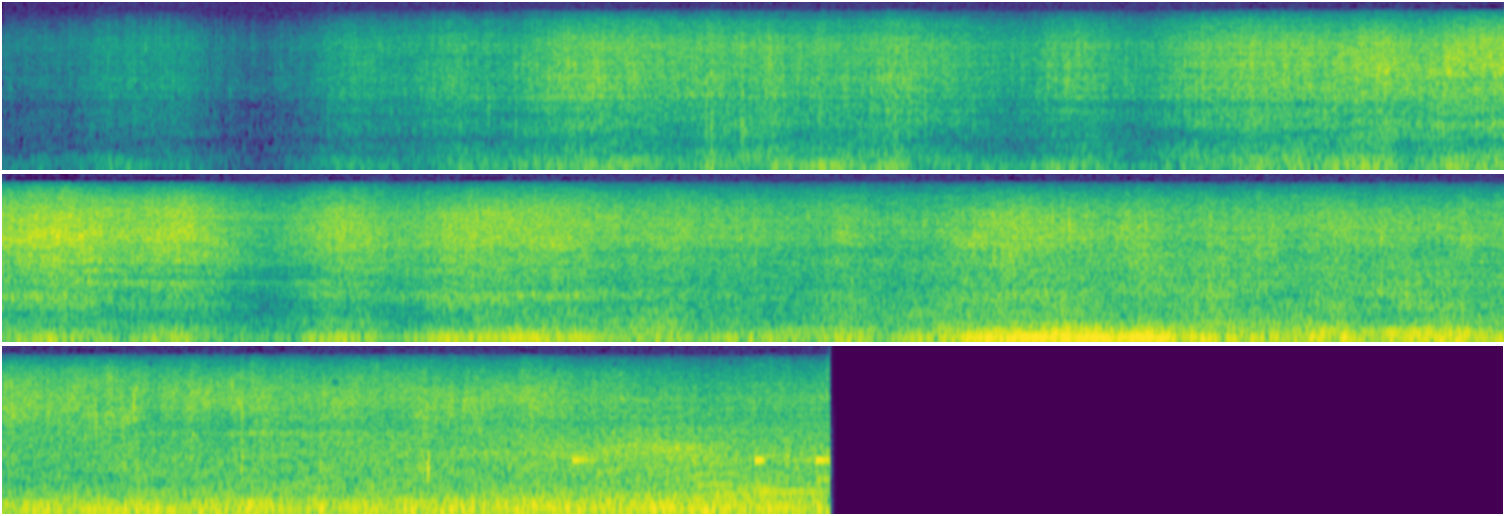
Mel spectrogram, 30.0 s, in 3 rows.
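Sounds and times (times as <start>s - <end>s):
chicken sizzling in a pot: 0.0s - 25.5s
chopsticks stirring: 2.4s - 24.2s.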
